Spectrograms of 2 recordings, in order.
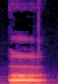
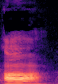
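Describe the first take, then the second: First: The vowel is produced deep in the throat. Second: The vowel is produced at the front of the mouth. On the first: The speaker calls it right. "Tapi A / keluar daripada bunyi bawah" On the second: The speaker calls it wrong. "Bukannya A. / bukannya bunyinya keluar daripada depan"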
